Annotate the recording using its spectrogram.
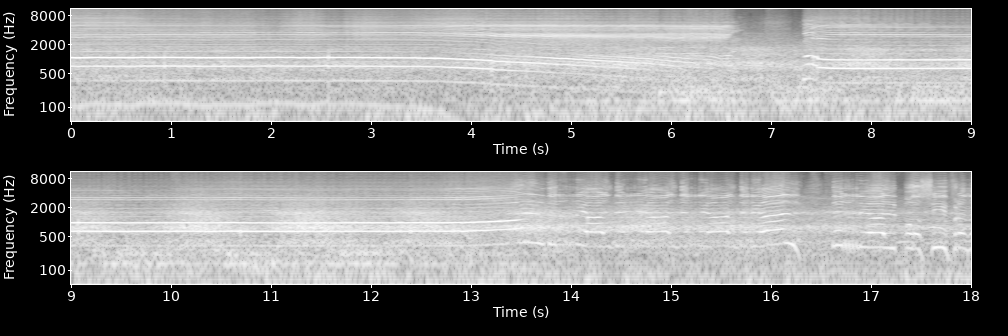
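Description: Football commentator's drawn-out goal cry, "¡Gooool!", held on one high note for about four seconds and then sliding down. After a breath comes a second long held cry of about six seconds, which breaks into rapid excited talk near the end.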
